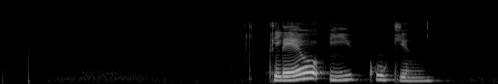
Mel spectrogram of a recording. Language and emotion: Russian, neutral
